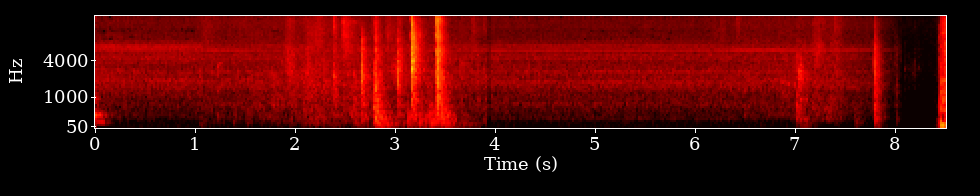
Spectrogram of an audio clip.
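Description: A room door being shut: a cluster of knocks and clicks about three seconds in, then a couple of small knocks near the end, over quiet room tone.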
